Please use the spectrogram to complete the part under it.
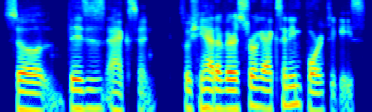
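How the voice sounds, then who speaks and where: A man's voice: medium pitch, flat delivery, fairly quick, darkish tone, smooth, dry recording, clean studio sound. A man hosting an interview, explaining things and asking long, rambling questions. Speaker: podcast host.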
